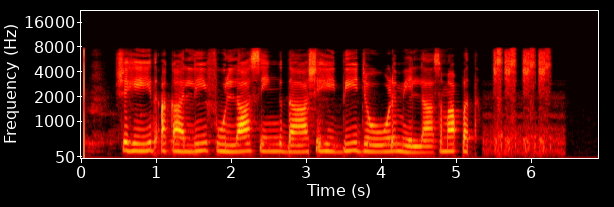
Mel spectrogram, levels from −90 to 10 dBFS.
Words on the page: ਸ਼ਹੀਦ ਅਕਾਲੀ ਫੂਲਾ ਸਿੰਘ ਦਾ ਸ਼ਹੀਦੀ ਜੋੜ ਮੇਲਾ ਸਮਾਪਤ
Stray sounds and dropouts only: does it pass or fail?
fail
